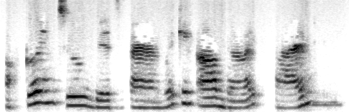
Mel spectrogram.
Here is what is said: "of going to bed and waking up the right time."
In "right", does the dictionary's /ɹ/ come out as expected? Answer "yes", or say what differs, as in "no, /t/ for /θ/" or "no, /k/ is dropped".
no, /l/ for /ɹ/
